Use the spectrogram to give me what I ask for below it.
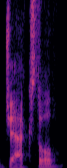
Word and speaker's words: Jack Stoll: So, and then I did ask him about Jack Stoll, and I said that right? Jack Stoll.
